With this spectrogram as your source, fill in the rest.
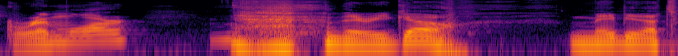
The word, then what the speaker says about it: grimoire: no no especially when Allan calls it a grimor when they're actually it's pronounced grimoire there you go maybe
